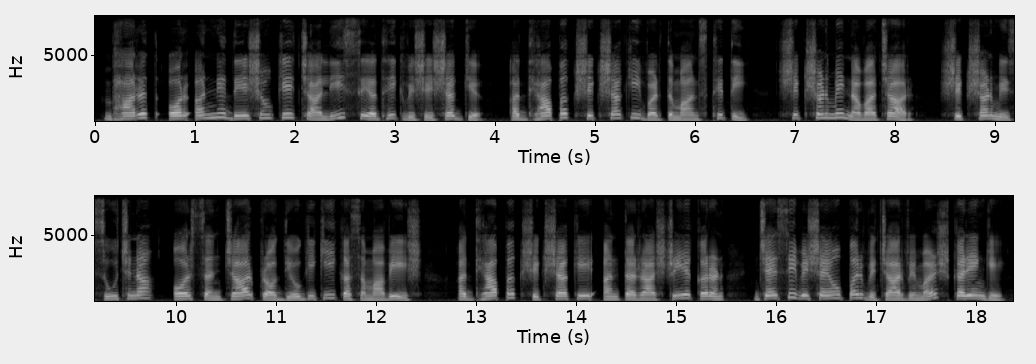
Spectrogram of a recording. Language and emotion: Hindi, neutral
